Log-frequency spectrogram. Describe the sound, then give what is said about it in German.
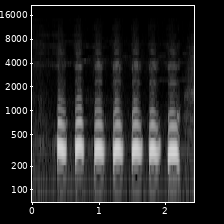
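A European fire-bellied toad (lowland fire-bellied toad) calls seven times in quick succession, each note a short, soft, mellow hoot at a steady even rhythm, heard clearly with no voices. “Und in den Niederungen, in den Donauauen, im Prater gibt es die Rotbauchunke oder Tieflandunke. Die kann man auch an ihren guten Geräuschen, die machen wirklich”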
